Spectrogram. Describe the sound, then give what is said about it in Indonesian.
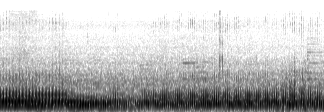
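A loud motorcycle engine roars in front of the speaker, its pitch dipping briefly then climbing again as it revs, steady and continuous throughout with no one talking. “ini motor berisik banget di depan gue”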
